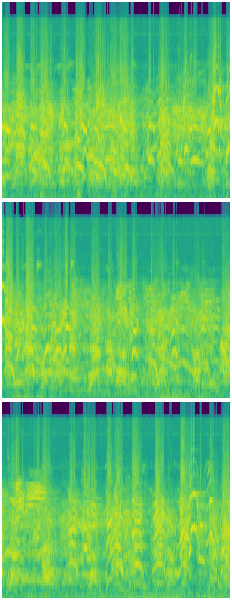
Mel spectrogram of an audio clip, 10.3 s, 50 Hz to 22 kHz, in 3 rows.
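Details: Sled dogs in a six-dog heat at a sled dog race in South Australia in 2012: a constant chorus of high, wavering yelps and howling barks from many excited dogs, loud and overlapping throughout, with occasional human voices.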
